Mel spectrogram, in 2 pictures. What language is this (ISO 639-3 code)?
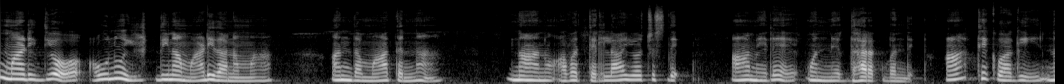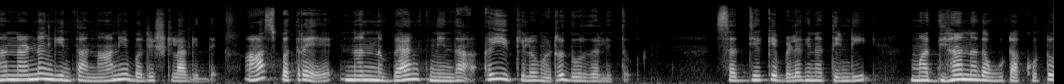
kan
